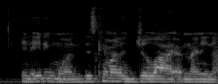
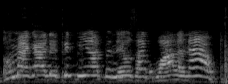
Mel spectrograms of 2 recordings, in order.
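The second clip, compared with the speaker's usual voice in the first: put-on much higher, quick gushing girl voice. Host mimicking [name], high and excited. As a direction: squeal it like an excited little sister. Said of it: "She said, she's like".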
